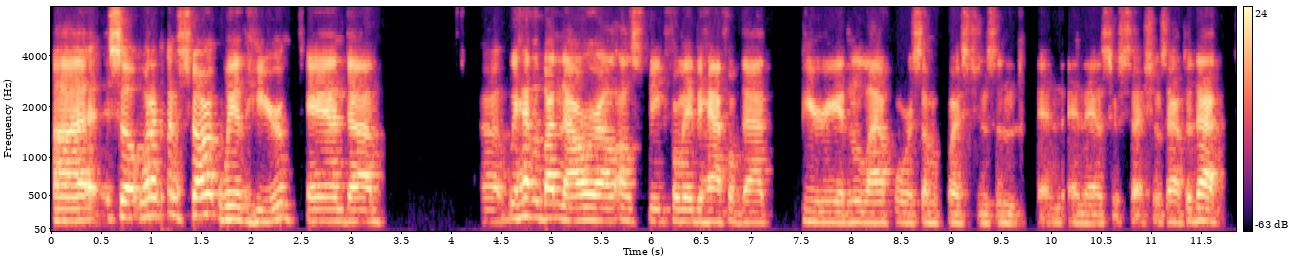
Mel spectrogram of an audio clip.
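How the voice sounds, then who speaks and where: A man in his fifties from Sweden giving an academic keynote over a video call, pausing often with fillers and repeated words. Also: on the high side, sharp tone. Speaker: plenary speaker. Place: indoors at home, stairs behind. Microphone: video call webcam. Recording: dull lo-fi video call audio.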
